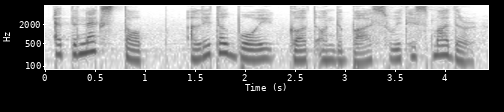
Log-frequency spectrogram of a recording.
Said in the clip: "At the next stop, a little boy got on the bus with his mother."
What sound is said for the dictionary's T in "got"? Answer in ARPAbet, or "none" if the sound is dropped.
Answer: T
